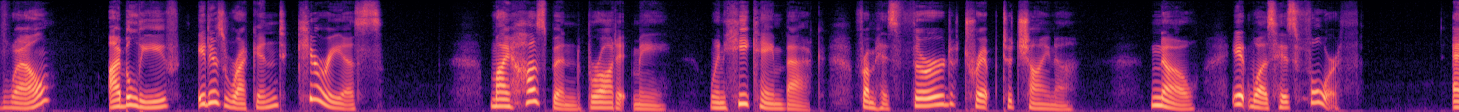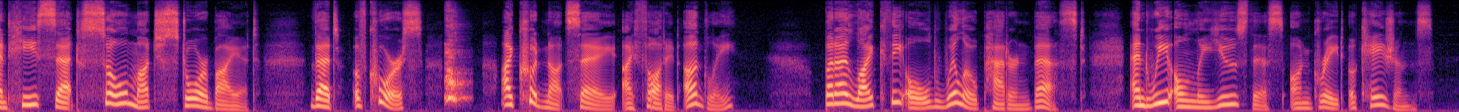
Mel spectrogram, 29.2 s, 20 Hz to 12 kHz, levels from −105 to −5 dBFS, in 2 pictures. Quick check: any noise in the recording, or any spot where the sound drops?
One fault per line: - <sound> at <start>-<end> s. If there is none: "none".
- bark at 19.0-19.3 s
